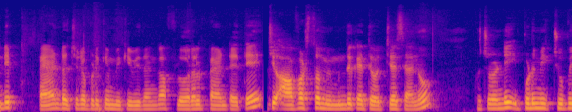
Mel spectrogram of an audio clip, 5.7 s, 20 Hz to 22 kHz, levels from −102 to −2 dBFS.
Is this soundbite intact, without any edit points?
no; 1 cut; at 2.7 s

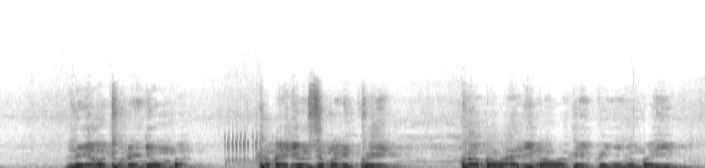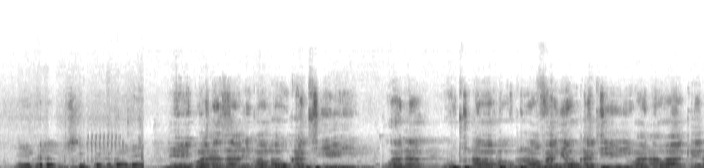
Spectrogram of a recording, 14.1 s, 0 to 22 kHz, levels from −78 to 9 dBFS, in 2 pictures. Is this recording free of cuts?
no; 2 cuts; at 8.5 s, 10.8 s

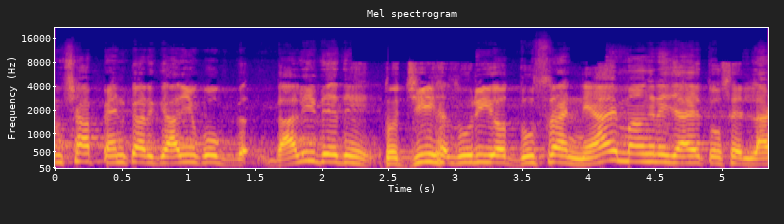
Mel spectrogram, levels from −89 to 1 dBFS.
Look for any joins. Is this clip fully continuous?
no; 1 cut; at 2.4 s

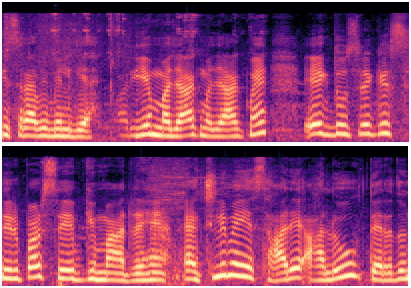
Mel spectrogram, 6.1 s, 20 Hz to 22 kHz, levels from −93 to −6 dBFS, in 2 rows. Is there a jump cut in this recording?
yes; 2 cuts; at 1.0 s, 4.3 s

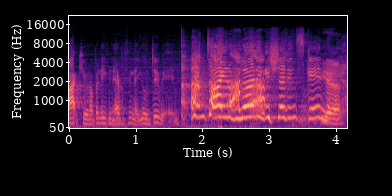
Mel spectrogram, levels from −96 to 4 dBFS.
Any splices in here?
yes; 1 cut; at 1.7 s

